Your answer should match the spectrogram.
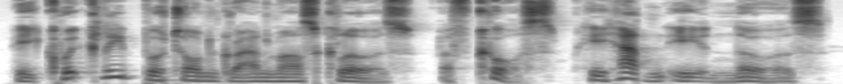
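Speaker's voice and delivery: plain reading voice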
